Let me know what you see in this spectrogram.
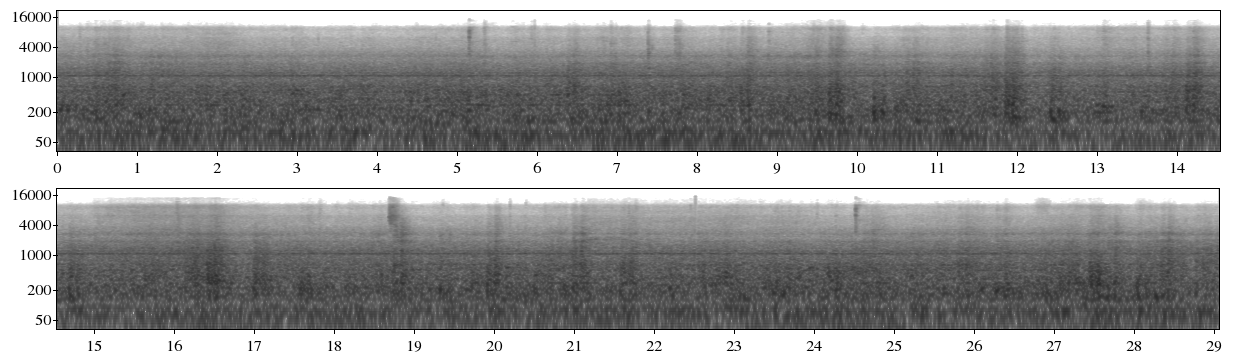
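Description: Keihan limited express train heard from inside the carriage while running: a steady rumble of wheels on the rails with a constant high tone over it. Occasional knocks are scattered through it, wheels passing over rail joints.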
